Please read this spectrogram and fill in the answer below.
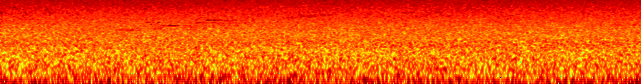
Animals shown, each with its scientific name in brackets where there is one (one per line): Hermit Thrush (Catharus guttatus)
